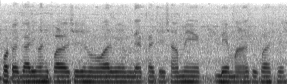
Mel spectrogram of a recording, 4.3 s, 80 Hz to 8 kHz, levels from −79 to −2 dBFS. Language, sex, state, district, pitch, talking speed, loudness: Gujarati, male, Gujarat, Gandhinagar, 140 Hz, 110 wpm, -17 LUFS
